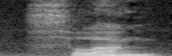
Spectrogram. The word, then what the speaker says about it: slunk: Slunk. La K se escucha con firmeza.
